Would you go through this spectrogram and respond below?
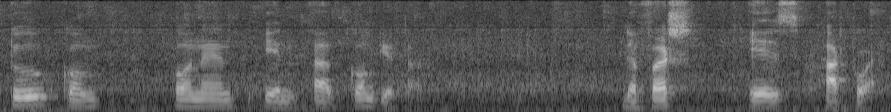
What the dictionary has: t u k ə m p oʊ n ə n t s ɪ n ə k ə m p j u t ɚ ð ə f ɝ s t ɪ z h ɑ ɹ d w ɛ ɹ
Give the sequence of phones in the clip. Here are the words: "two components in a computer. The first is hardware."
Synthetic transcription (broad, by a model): t u k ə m p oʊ n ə n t ɪ n ə k ə m p j u t ɚ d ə f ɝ s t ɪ s h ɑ ɹ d w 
